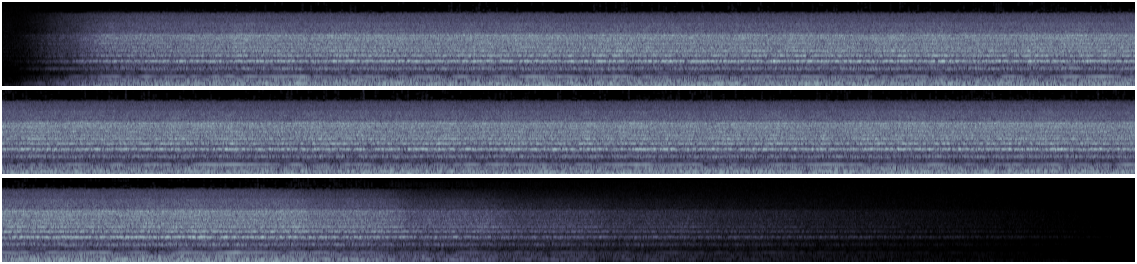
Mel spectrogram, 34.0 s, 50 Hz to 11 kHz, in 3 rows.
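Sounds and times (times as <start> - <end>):
tunnel drone: 0.3 - 29.5.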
